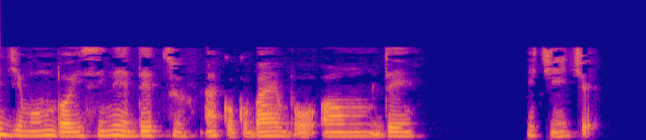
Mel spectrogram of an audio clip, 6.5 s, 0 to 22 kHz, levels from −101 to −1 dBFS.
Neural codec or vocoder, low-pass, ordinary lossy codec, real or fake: none; 5.4 kHz; MP3, 24 kbps; real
